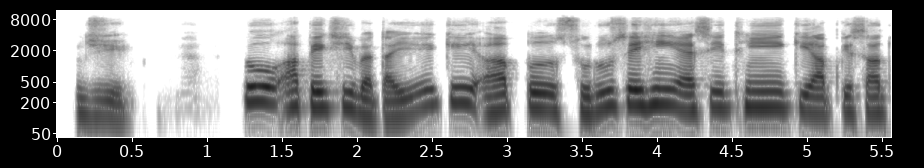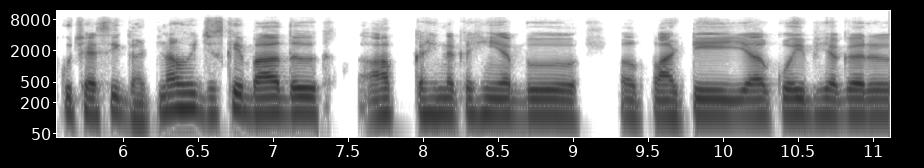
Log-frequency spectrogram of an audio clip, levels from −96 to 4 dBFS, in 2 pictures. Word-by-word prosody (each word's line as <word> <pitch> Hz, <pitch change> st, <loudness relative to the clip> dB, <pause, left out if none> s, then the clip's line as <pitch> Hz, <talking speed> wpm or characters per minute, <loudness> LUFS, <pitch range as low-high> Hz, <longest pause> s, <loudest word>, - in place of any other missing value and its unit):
जी। 110 Hz, -4 st, -5 dB, 0.8 s
तो 205 Hz, 0 st, +7 dB
आप 170 Hz, -1 st, 0 dB
एक 160 Hz, 0 st, +6 dB
चीज़ 165 Hz, -1 st, 0 dB
बताइए 115 Hz, -, -1 dB
कि 200 Hz, -1 st, +2 dB
आप 145 Hz, +4 st, 0 dB, 0.2 s
शुरू 145 Hz, +6 st, -1 dB
से 180 Hz, +1 st, +3 dB
ही 185 Hz, -1 st, +4 dB
ऐसी 145 Hz, +3 st, +1 dB
थीं 165 Hz, 0 st, +1 dB
कि 145 Hz, -3 st, -2 dB
आपके 130 Hz, +1 st, 0 dB
साथ 130 Hz, +1 st, -1 dB
कुछ 130 Hz, -1 st, -6 dB
ऐसी 120 Hz, +2 st, -2 dB
घटना 105 Hz, +5 st, -5 dB
हुई 150 Hz, 0 st, +3 dB
जिसके 120 Hz, +5 st, -1 dB
बाद 125 Hz, 0 st, +3 dB, 0.4 s
आप 120 Hz, +3 st, -3 dB
कहीं 120 Hz, 0 st, -2 dB
न 120 Hz, -, 0 dB
कहीं 120 Hz, 0 st, -1 dB
अब 110 Hz, -1 st, -5 dB, 0.6 s
अ, 110 Hz, -, -3 dB
पार्टी 115 Hz, +1 st, -1 dB
या 115 Hz, 0 st, +1 dB
कोई 120 Hz, -1 st, +1 dB
भी 120 Hz, -, -3 dB
अगर 115 Hz, 0 st, 0 dB
125 Hz, 180 wpm, -22 LUFS, 115-160 Hz, 0.8 s, तो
